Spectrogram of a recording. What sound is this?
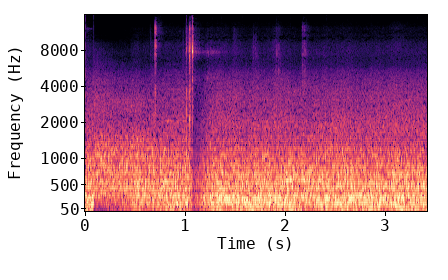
Lock and load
